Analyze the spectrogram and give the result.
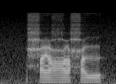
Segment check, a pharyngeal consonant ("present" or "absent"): present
